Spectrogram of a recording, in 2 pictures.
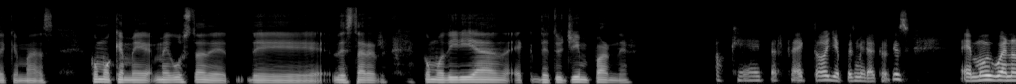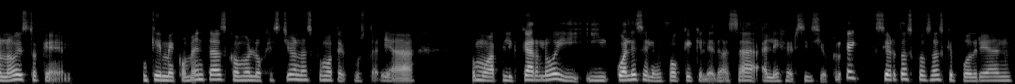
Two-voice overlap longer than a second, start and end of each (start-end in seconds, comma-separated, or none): none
